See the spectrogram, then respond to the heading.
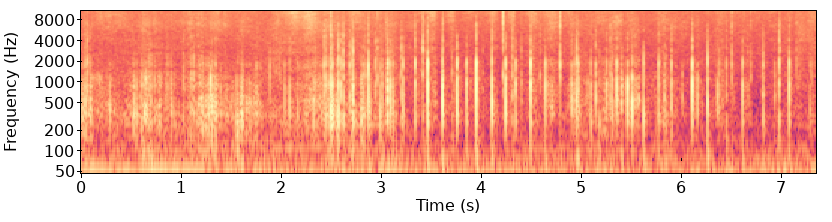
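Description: Fingertips and nails scratch and tap the cover of a closed dark green textured leather journal with a cord. Soft, muffled scratching in the first two seconds gives way to a quick, uneven run of short, dry taps with almost no ring. The sound stays quiet and mostly low to mid in tone.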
